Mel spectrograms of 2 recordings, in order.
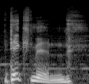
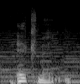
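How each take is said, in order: First: The word is drawn out with a moaning sound. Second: The word is said in a low-pitched voice. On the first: "It just makes it moaning and groaning" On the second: "That was just low"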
